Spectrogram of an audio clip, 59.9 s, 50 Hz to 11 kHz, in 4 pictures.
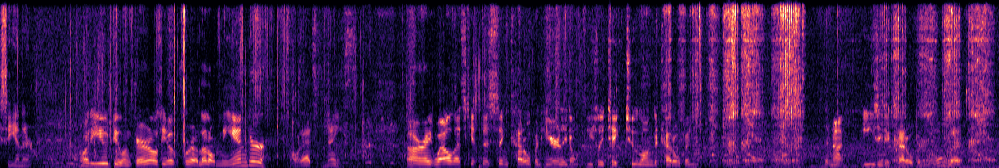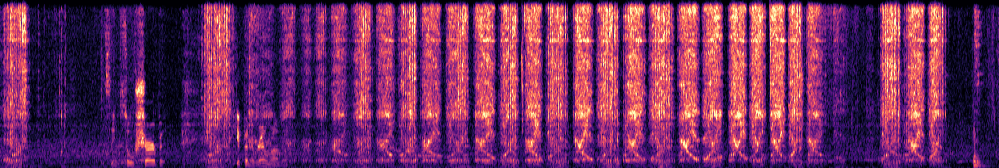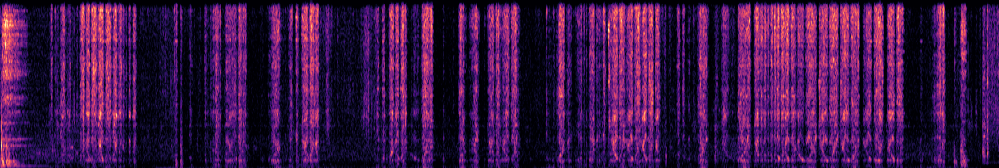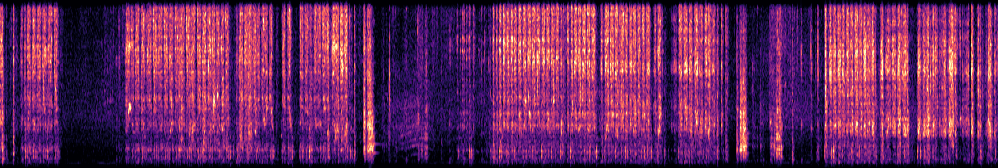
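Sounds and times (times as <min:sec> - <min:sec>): saw rasping through sheet steel: 0:07.8 - 0:16.0, 0:16.6 - 0:32.1, 0:32.8 - 0:45.9, 0:46.7 - 0:59.9.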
